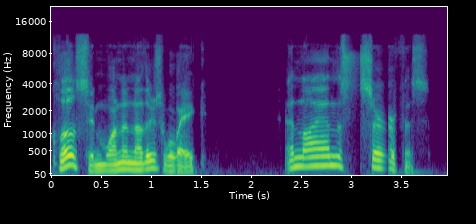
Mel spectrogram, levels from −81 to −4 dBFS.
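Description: From 1.19 to 1.93 s the speech shows repeated stalls (stutter): packets arrived too slowly, the jitter buffer emptied four times, and the receiver stretched the last sound across 260 ms, the longest gap 110 ms. On a spectrogram these stretches appear as smeared, repeated harmonic bands with no new onsets.

A call audio freeze follows at 2.93 to 3.11 s (160 ms), then another at 3.27 to 3.39 s (100 ms). Each time the sound hangs as a fading buzz rather than silence, likely because packets were held up in transit. Afterwards speech resumes from where it stopped, nothing lost but delayed. The waveform shows a decaying, repetitive block; above 12 kHz the spectrogram is empty throughout.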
